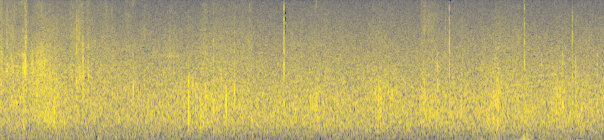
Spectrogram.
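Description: Dry wood cracks and snaps as a hand pulls at a fallen branch.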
